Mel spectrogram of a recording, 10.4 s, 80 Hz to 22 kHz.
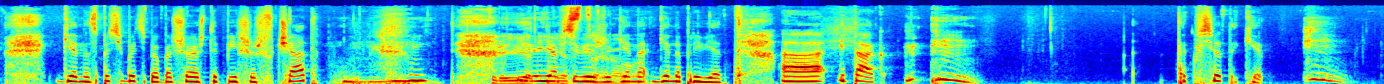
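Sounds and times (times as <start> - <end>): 
speech: 0.4 - 7.4, 8.8 - 10.2
throat clearing: 6.8 - 7.4, 9.8 - 10.2.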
